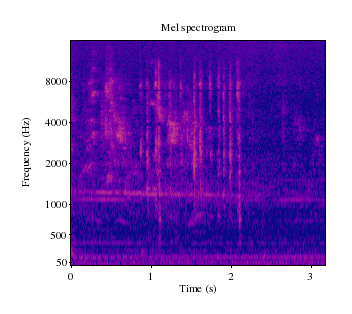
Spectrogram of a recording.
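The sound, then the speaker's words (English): Rapid typing on a computer keyboard: many quick, light keystroke clicks in uneven bursts, faint and steady throughout. “Let me just type it in.”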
